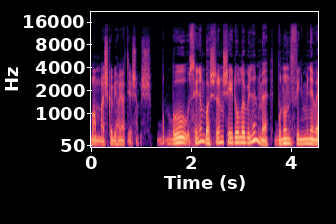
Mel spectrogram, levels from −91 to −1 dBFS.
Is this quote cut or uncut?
cut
